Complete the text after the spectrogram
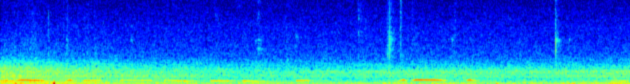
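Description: Pruning shears snip sharply a few times.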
